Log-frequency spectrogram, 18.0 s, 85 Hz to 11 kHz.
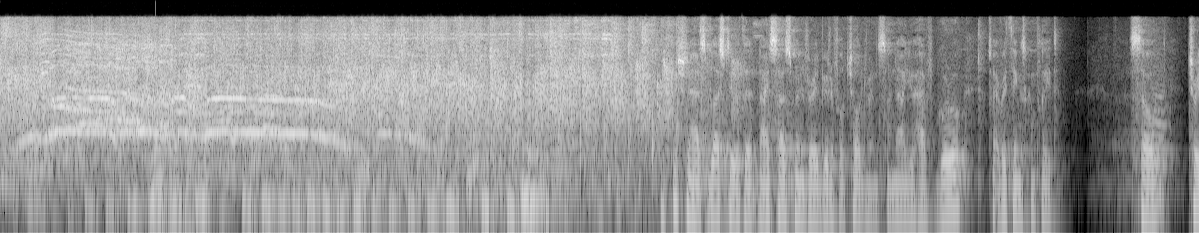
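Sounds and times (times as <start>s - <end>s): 
cheers and whoops: 0.0s - 6.8s
crowd applauding: 0.0s - 11.3s
raised voices calling out: 0.2s - 6.6s
speech: 10.3s - 16.0s, 17.0s - 17.9s.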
